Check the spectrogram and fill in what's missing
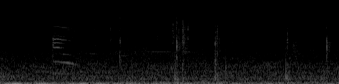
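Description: A cat meows once, a short rising-falling call near the start, heard over a steady low background hum with a few faint clicks and taps afterward.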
